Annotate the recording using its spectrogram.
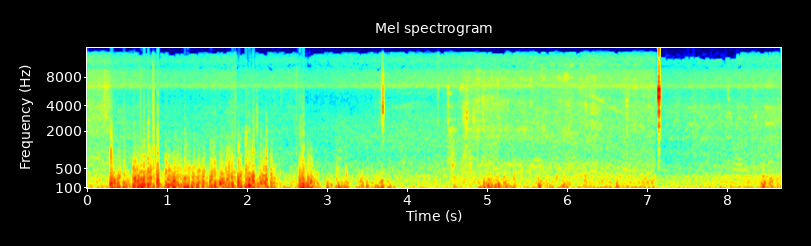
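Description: Wind buffeting the camera microphone, a gusting low rumble that comes on suddenly and is loudest for the first three seconds before easing. A single sharp click comes near the end.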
